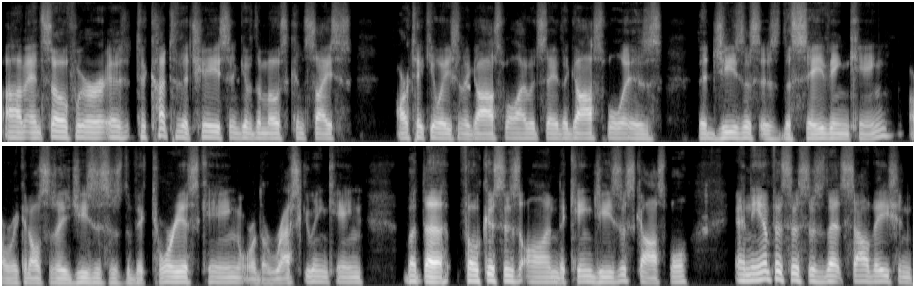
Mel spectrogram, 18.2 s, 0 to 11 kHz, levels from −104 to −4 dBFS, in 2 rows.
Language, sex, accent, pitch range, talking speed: English, male, American, 110-130 Hz, 200 wpm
